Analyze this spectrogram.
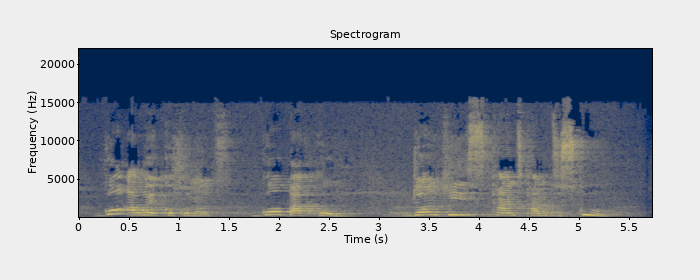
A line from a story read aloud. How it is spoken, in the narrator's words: Clapper, the teacher, shouts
